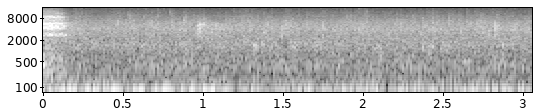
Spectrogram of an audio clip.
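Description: nature, rain falling

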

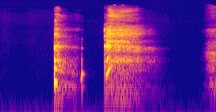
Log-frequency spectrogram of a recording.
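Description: human body sound, yawn

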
